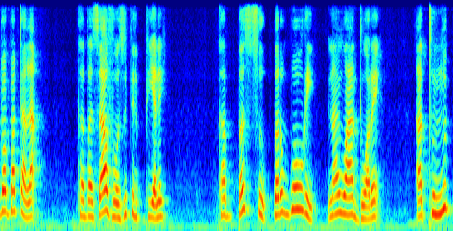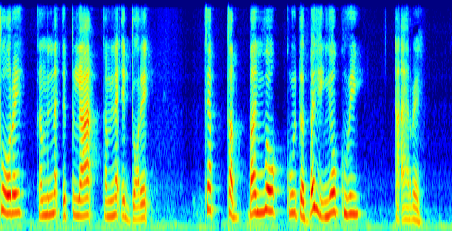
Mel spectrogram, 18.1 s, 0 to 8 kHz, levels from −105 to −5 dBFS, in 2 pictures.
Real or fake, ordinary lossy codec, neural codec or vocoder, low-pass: fake; Opus, 64 kbps; codec, 16 kHz, 1 kbps, FunCodec, trained on LibriTTS, 50 frames a second; 7.2 kHz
